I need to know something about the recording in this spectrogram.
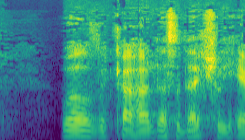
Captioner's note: speaks in foreign language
